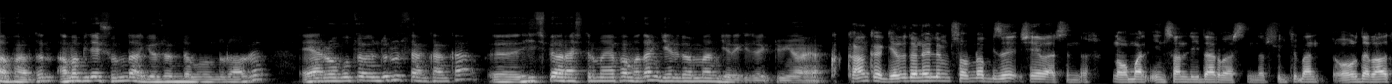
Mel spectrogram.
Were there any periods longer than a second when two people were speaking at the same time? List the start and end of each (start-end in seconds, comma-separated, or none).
none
